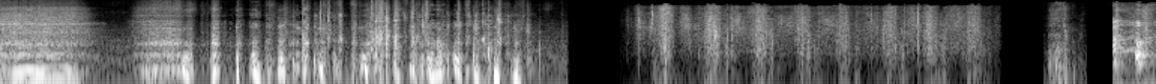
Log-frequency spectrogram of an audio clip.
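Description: A stack of paper banknotes thumbed through by hand, a quick run of dry rustling flicks. Before it comes a separate, louder stretch of rapid irregular clicks and crackles.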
